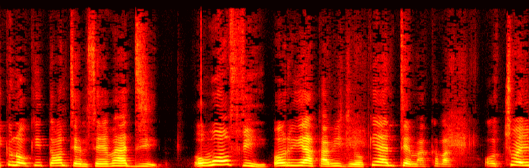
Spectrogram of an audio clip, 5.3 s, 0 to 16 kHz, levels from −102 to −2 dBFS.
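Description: No technical faults are audible.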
